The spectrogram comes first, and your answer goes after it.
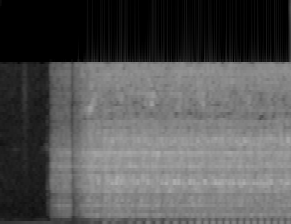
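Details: Ruckus scooter: the engine catches, then a rhythmic scraping pulse about four times a second rides over it. Abnormal variator noise, cause unclear.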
